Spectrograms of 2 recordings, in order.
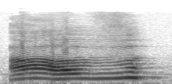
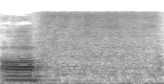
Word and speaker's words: of: of liberty you see of is voiced here's another example it's made of glass or it's made of wood it's not off wood with an unvoiced f it's all voiced and it's all connected it's made of wood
